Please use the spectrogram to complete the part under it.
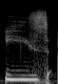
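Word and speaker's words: Ys: It's spelt Y-S origin, but it's pronounced E's origin.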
